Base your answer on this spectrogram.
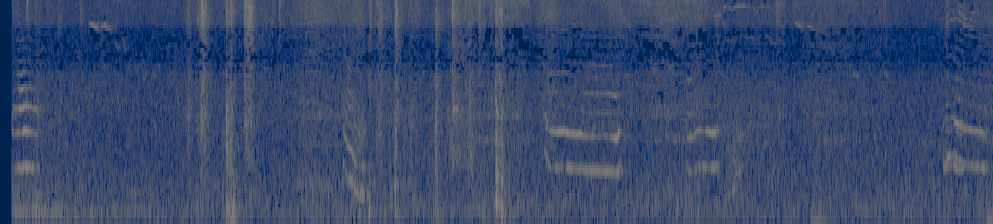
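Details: Kittens calling indoors, a series of short, high, slightly falling meows spaced a second or two apart in the second half, with sharp clicks and taps scattered throughout.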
